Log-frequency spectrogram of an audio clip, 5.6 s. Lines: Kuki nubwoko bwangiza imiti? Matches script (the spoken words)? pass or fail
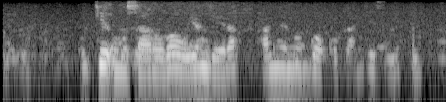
fail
